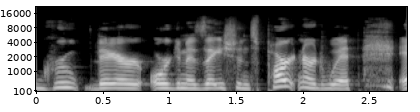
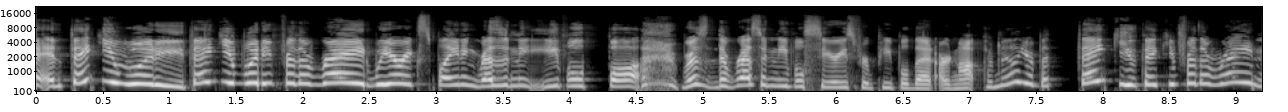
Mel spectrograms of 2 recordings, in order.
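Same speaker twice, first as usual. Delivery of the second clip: much higher, bright excited thank-yous; 8 semitones higher, faster than usual. Real, not acted. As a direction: gush thanks at the raider. Thanking streamer for raid.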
